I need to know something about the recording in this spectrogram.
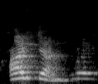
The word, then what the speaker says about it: অর্জন: কারণ হচ্ছে রেফের পরে ব্যঞ্জন বর্ণের দ্বিত্ব উচ্চারণ হয় না। দ্বিত্ব মানে কি? দ্বিত্ব মানে দুইবার, দুইবার। ওকে, তাহলে দেখো অর্জন, এখানে দুটো বর্গীয় উদ্ধ ছিল, হবে না।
